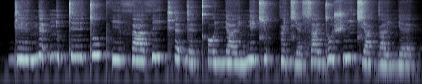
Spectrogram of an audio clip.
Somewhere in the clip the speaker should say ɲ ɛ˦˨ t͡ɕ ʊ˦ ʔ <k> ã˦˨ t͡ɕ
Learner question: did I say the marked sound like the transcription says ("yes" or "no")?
yes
